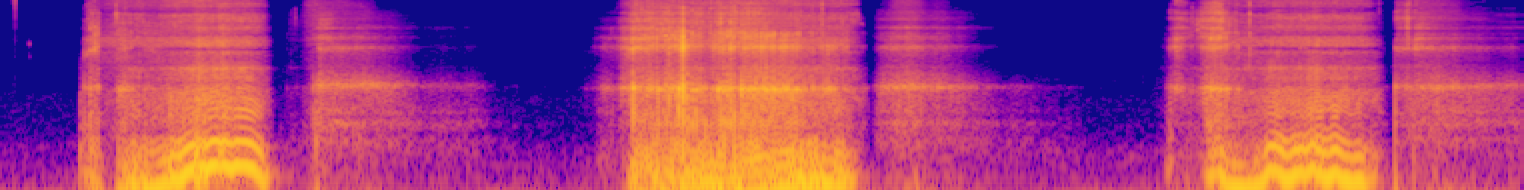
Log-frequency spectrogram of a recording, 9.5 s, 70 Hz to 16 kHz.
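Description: Loud, deep, rattling snores on each breath in, each followed by a softer breath out, about 18 breaths a minute.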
